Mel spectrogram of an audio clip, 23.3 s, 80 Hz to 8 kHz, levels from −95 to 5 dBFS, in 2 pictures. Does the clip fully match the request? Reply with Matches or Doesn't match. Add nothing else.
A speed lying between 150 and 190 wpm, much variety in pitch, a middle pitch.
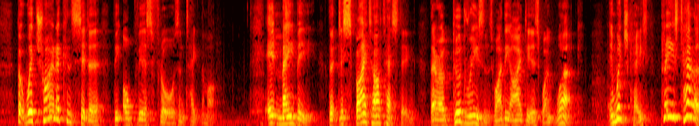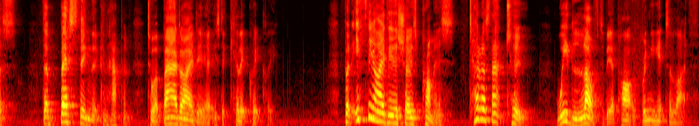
Matches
